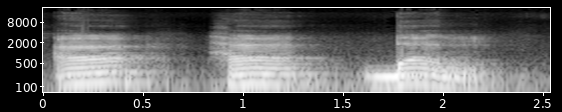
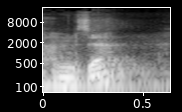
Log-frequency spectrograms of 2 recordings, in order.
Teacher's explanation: maka suara tanwin an pada ahadan tidak mengalami perubahan, tetap terdengar jelas.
